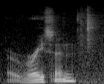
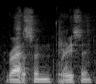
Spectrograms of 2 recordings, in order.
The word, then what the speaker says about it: Rasen: The Japanese name was Raisin. Rasen.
